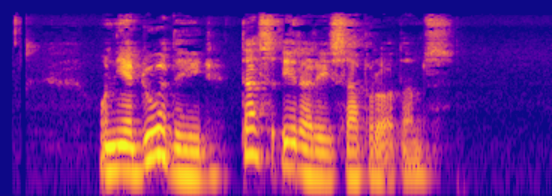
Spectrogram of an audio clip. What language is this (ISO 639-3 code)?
lav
